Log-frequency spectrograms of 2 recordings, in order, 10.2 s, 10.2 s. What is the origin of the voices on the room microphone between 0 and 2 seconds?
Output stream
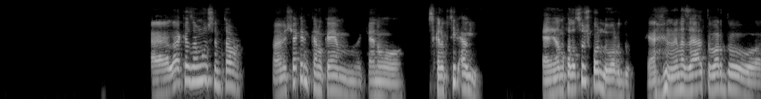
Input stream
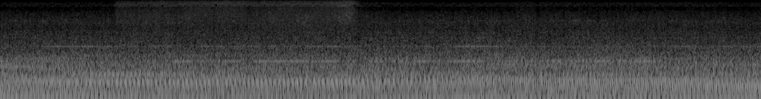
neither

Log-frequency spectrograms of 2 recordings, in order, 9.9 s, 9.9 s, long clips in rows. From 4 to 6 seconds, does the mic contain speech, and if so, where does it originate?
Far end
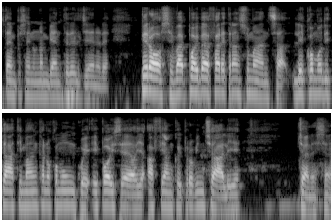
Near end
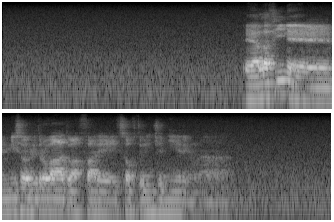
user only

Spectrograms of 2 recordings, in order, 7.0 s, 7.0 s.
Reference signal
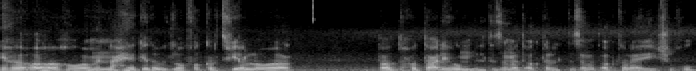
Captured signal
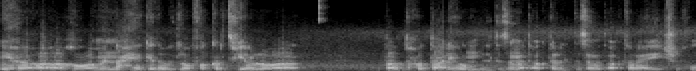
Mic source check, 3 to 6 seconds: echo only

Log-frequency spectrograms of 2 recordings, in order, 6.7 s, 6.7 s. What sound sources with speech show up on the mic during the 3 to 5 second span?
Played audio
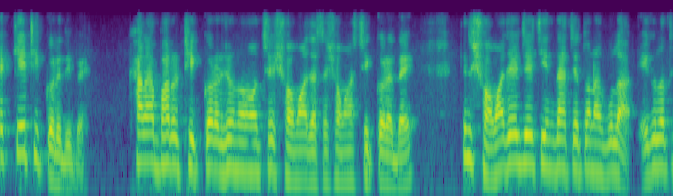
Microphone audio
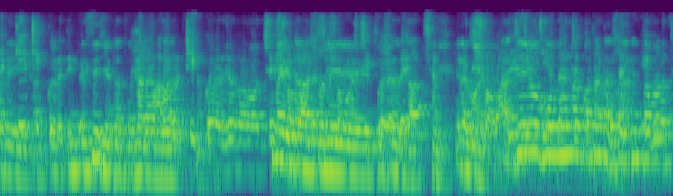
both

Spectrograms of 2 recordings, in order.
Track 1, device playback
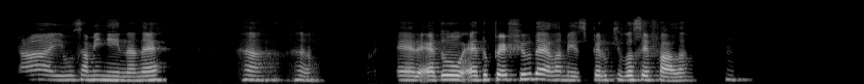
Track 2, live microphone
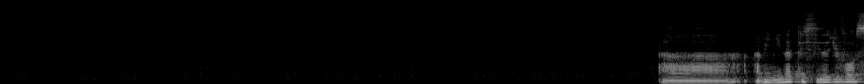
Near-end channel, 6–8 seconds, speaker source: user only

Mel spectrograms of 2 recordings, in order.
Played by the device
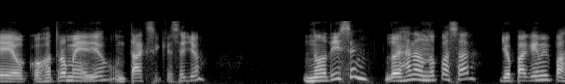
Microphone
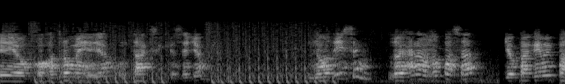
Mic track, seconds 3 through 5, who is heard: echo only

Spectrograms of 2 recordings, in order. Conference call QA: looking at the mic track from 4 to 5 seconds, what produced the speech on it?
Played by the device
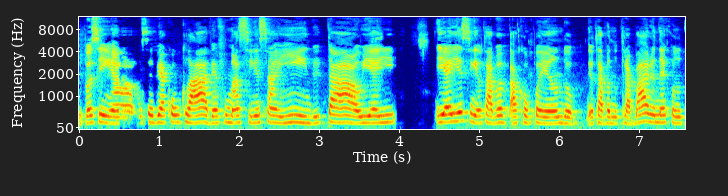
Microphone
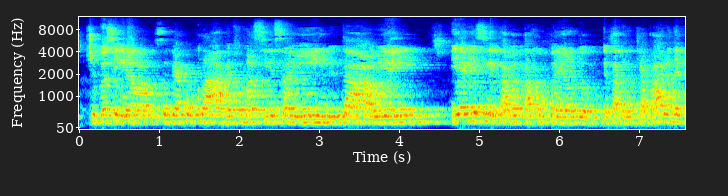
echo only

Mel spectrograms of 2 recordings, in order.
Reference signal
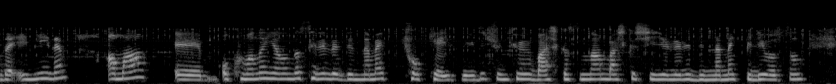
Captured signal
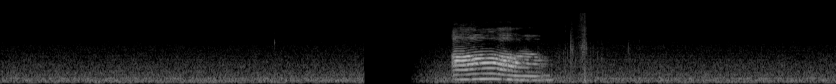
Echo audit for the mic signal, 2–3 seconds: neither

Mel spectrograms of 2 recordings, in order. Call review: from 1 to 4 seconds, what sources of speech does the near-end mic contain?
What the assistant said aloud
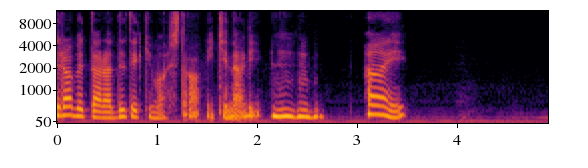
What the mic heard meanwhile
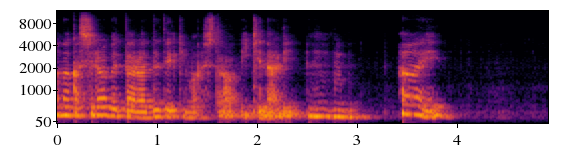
echo only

